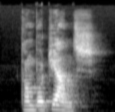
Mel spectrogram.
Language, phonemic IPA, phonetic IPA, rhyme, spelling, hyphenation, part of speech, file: Dutch, /kɑm.bɔˈtjaːns/, [ˌkɑm.bɔˈca(ː)ns], -aːns, Cambodjaans, Cam‧bod‧jaans, adjective, Nl-Cambodjaans.ogg
- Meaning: Cambodian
